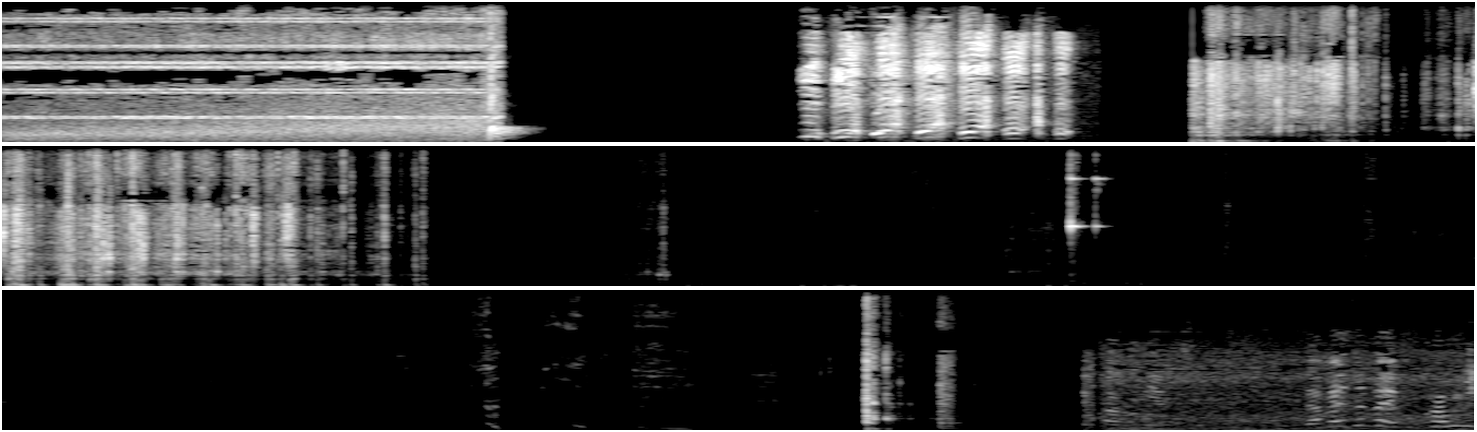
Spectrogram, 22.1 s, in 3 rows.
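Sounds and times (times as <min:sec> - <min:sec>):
dry kibble rattling in scoop: 0:06.0 - 0:09.5.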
